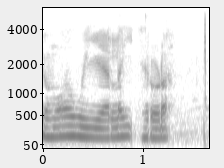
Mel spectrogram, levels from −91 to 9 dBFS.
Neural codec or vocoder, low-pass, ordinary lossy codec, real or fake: none; 5.4 kHz; none; real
